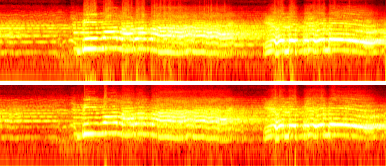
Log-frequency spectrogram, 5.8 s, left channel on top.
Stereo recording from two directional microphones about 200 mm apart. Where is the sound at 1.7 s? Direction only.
Centre (ahead or behind).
